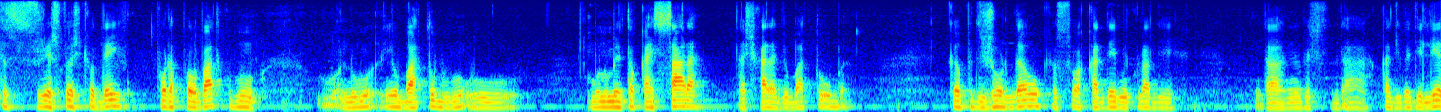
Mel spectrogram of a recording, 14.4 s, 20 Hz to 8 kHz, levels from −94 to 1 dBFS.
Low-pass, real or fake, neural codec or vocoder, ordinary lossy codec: none; real; none; none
